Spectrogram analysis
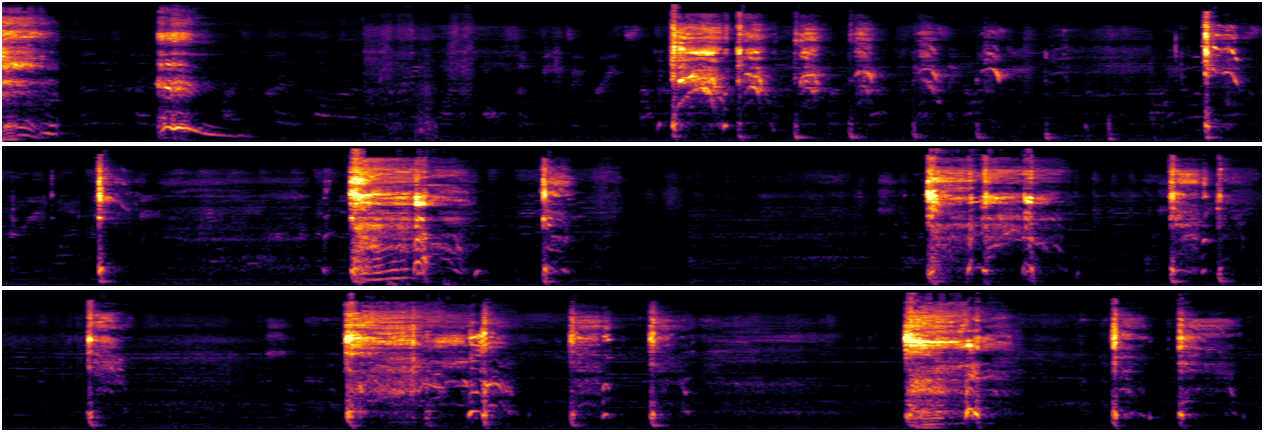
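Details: Repeated bursts of coughing in clusters with brief pauses from a person sitting and coughing in fits: a persistent cough that will not quit.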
